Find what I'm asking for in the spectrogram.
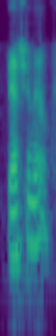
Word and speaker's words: Deschanel: Deschanel.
